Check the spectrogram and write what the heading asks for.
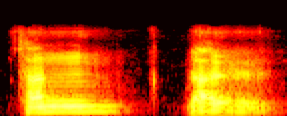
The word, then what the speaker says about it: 제삿날: 이거는 제산날. 자, 이렇게 니은이 하나가 덧났고요.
